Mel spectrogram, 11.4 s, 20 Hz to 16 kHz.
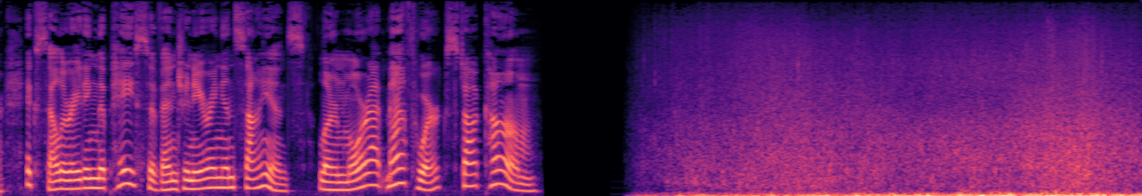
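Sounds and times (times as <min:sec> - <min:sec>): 
speech: 0:00.0 - 0:05.4
surf washing on a sunny beach: 0:06.3 - 0:11.4
wind buffeting the microphone: 0:06.4 - 0:11.4.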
